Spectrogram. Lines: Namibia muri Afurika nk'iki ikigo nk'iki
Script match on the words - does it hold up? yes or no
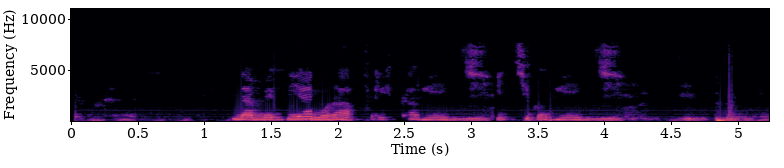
yes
